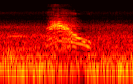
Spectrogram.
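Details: A kitten, frightened and near death in a dark place in Jakarta, gives one high, sharply falling meow while a person softly calls to it.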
